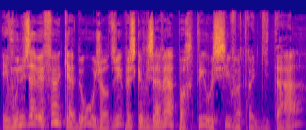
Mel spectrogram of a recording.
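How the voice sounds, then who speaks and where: This is a man hosting an interview in a broadcast studio, speaking. His pitch moves up and down in a lively way. He addresses his guest formally and courteously, in a conversational broadcast style. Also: a little fast, breathy edge. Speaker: host interviewing a musician.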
